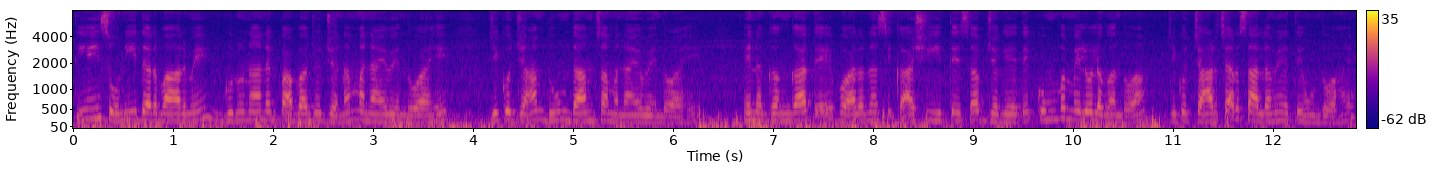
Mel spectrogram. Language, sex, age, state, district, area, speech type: Sindhi, female, 45-60, Maharashtra, Mumbai Suburban, urban, spontaneous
